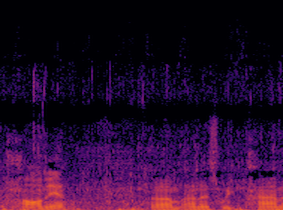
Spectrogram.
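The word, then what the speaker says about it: Chania: i a um so some of you may know it is chia but the locals call it hania um and as we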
